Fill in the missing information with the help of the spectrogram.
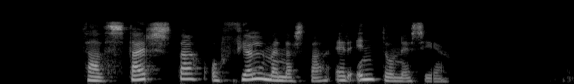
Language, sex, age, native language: Icelandic, female, 30-39, Icelandic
